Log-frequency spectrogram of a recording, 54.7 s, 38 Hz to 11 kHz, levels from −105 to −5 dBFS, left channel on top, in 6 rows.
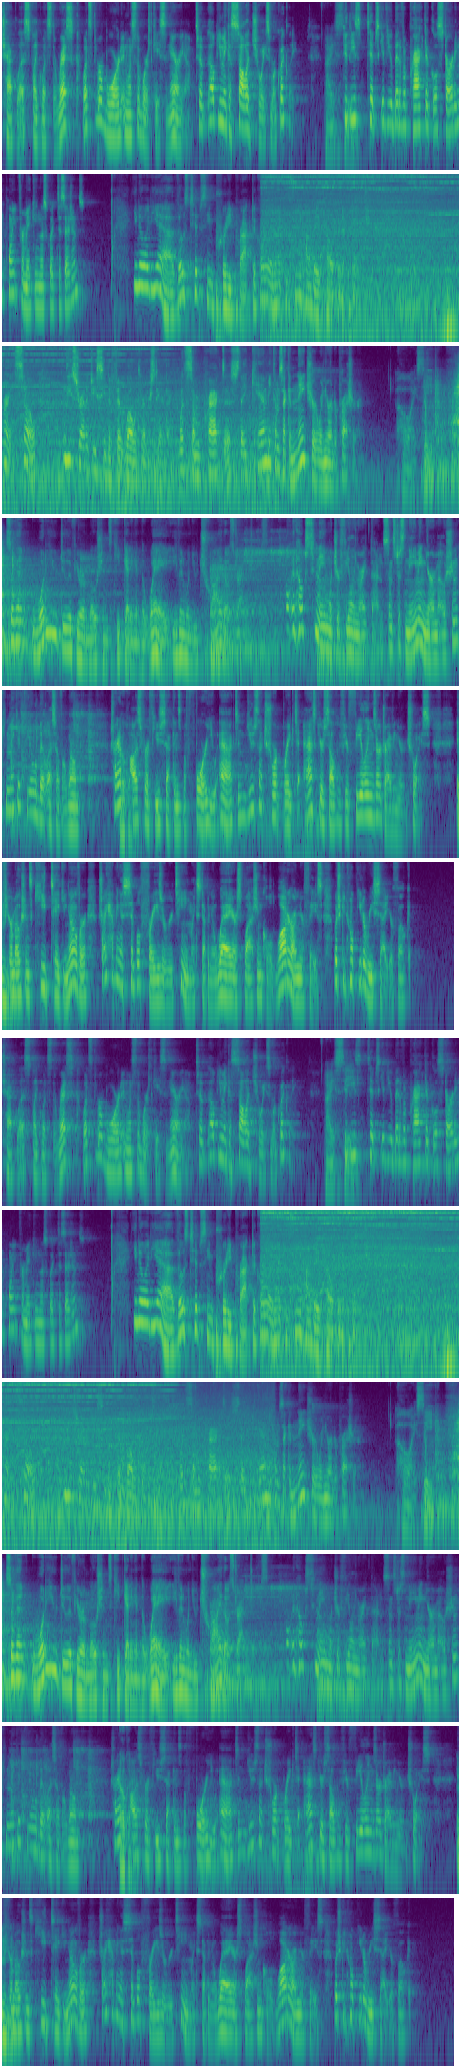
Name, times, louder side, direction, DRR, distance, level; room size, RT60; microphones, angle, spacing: voice 1, 0.0-5.8 6.8-10.8 18.3-25.4 33.1-38.2 38.4-53.9, left 7 dB, 80° left, 0.3 m, -35 dB
voice 2, 6.5-7.0 11.4-16.5 26.2-32.7 38.9-39.2 45.7-46.0, right 1 dB, 25° right, 0.5 m, -35 dB
Subway metro underground, 14.3-23.7, right 6 dB, 55° right, 0.7 m, -35 dB
sound 1, 23.1-26.3 26.6-30.5 31.1-31.2 31.5-42.9, left 2 dB, 30° left, 0.6 m, -46 dB
18.0 x 12.5 x 3.1 m
head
